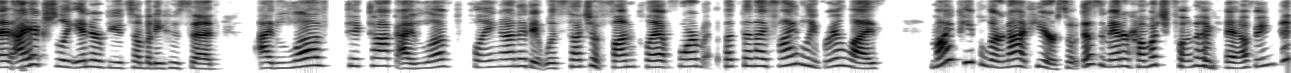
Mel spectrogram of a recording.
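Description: Lively intonation against a quiet background. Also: woman, high pitch for a woman, moderate pace. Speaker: podcast host. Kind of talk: interview.

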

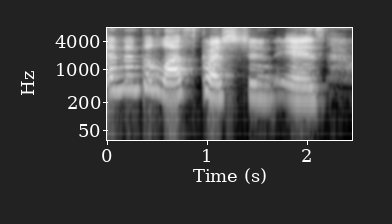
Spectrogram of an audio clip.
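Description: On a very clean recording with a silent background, a woman with an American accent speaks in a high, raised, projected voice with a bright, sharp tone and very wide pitch swings. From Texas and Kansas City. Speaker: podcast host, influencer consultant. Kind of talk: casual interview chat.

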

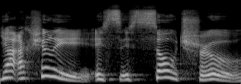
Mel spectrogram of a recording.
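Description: Bright and sharp in tone, the voice moves at a very slow pace with lively intonation, in a very clean recording with a silent background. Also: woman. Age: 40s. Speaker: YouTube English teacher and digital nomad. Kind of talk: casual interview. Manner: halting, frequent repetitions.

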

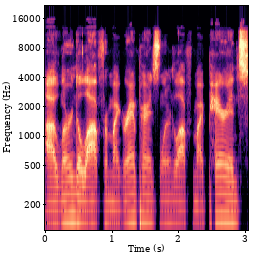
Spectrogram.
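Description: In a dry, close recording with no echo and a quiet background, a man with an Upper Midwest accent speaks at a fairly quick pace with fairly even intonation. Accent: Upper Midwest American. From northern Minnesota. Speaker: business coach and podcast host. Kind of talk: interview.

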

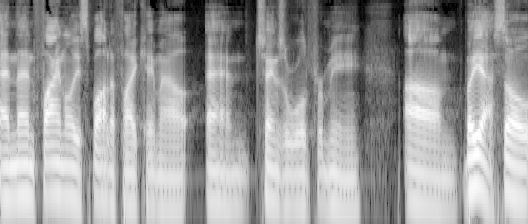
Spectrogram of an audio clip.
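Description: A man speaks with a very deep, low pitch and fairly even intonation, on a very clean recording with a silent background. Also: moderate pace, dry, close sound with no echo. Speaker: wedding DJ. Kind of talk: casual podcast interview. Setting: studio. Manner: easygoing, joking.

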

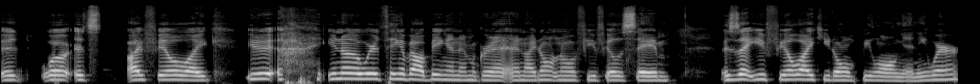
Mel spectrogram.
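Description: A woman speaks at a moderate pace in an unremarkable speaking voice. Her pitch is medium and her intonation fairly even. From US Ohio. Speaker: expat living in England. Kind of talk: casual interview chat.

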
